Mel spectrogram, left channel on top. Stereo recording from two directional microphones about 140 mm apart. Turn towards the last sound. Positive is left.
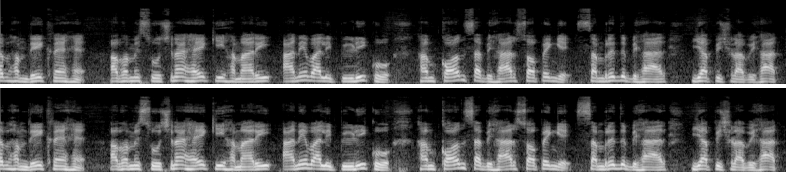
turn(degrees=-40)  # may be behind; listen again after turning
